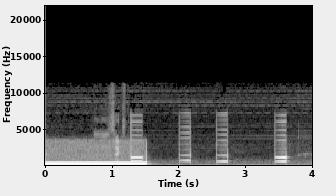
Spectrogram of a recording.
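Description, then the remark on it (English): A steady dial tone gives way to three short, evenly spaced telephone keypad beeps, each a crisp two-tone DTMF press, fairly loud with faint background murmur. “Tell we got some numbers that sound sick on that thing.”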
